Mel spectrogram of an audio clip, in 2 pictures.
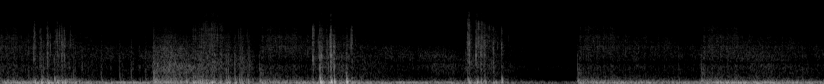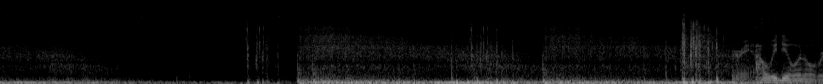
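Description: Artillery fire in the Grand Tactician video game at the Battle of Gettysburg: loud, dense booming volleys and crackling gunfire roll on continuously, with brief lulls between heavy bursts.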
